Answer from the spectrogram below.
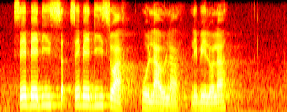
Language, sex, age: Southern Sotho, male, 18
